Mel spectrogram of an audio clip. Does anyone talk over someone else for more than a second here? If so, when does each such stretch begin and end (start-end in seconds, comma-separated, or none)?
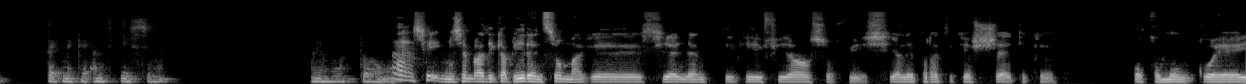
none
